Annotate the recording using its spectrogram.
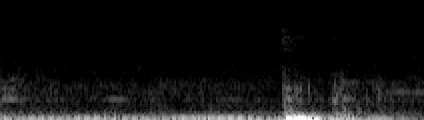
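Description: A steady low hum, with a single loud thump about one and a half seconds in. The hum drops away at the end.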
